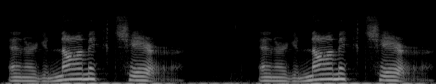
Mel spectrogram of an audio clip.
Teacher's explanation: i have to unstress ergon and i don't release the ball till i get to om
